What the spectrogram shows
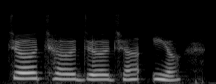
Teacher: आपकी जो जीभ है वह आपके तालव्य को टच करेगी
